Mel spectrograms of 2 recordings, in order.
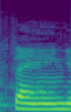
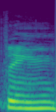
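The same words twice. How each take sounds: First: It is said with a southern twang accent. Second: It is said in a plain, neutral accent. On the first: "we speak with a little bit more of a southern twang" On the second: "instead of saying thing"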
